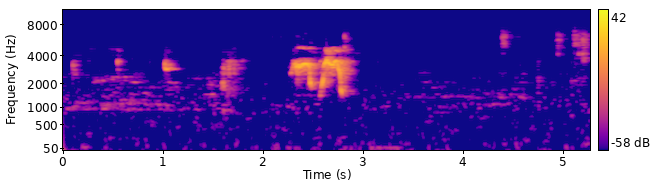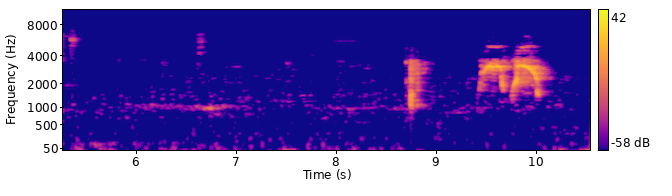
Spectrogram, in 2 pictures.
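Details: Osprey young at an Estonian nest on July 13, being fed, give loud squealing whistled begging calls in two bursts several seconds apart, with scattered soft chips and ticks between.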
